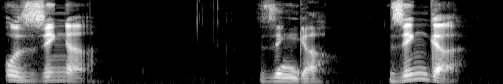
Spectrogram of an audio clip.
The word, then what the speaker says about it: Zynga: Take-Two has acquired Zynga, the second biggest deal in games history. Zynga or Zynga? Zynga. Zynga. I think you pronounced the G, yeah. Zynga.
